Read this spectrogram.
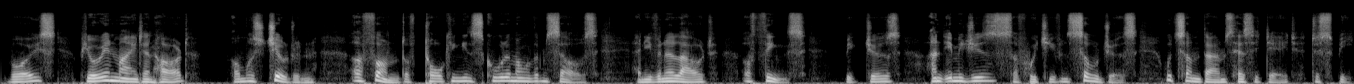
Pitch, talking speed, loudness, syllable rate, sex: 125 Hz, 145 wpm, -20 LUFS, 5.0 syllables/s, male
